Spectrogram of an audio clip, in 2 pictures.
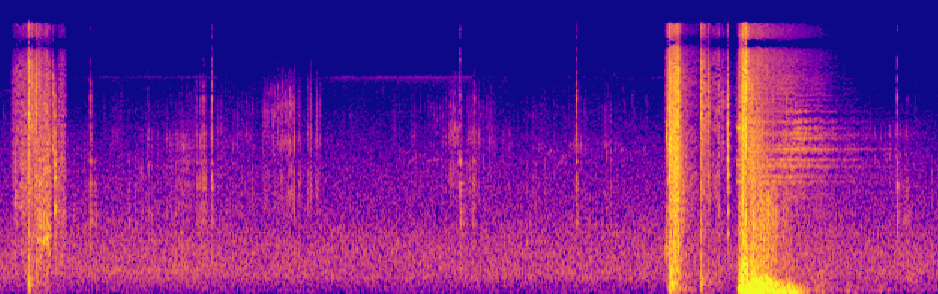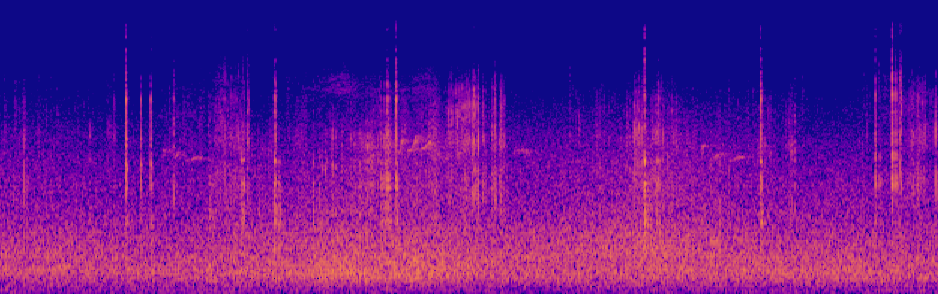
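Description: A hook slides along a taut rope with a soft, steady hiss.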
